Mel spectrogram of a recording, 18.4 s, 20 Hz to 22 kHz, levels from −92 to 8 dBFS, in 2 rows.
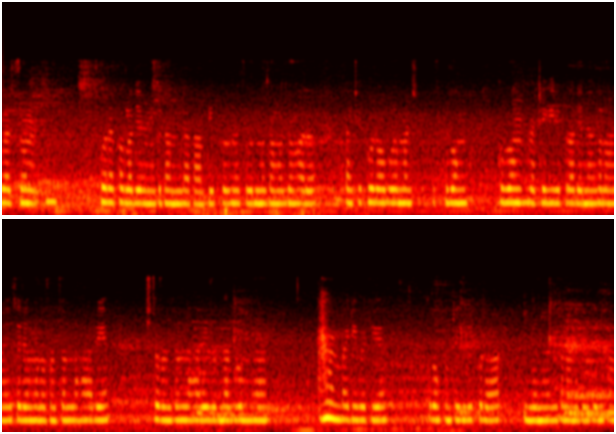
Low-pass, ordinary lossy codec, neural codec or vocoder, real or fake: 7.2 kHz; none; none; real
